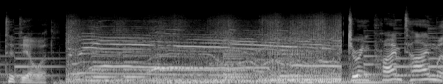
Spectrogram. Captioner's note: drivers cheering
